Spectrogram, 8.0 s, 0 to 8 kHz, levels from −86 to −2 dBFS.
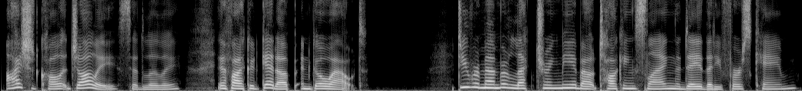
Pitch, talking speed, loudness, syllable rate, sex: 230 Hz, 215 wpm, -18 LUFS, 5.5 syllables/s, female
